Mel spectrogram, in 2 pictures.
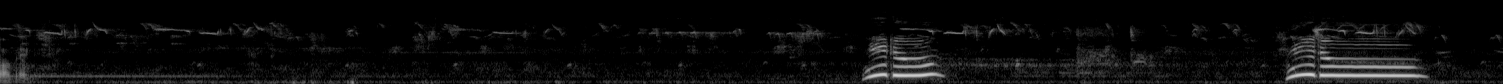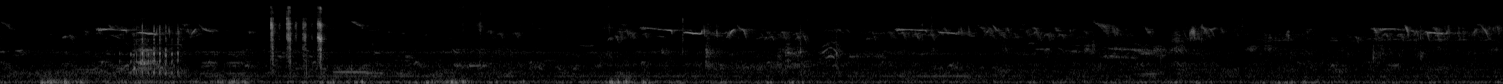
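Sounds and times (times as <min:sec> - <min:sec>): birds chirping: 0:00.0 - 0:30.0
sharp clicks: 0:17.7 - 0:18.4.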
